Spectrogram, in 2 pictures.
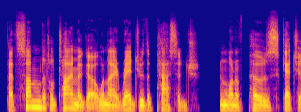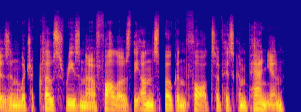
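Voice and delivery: ordinary delivery, nothing marked

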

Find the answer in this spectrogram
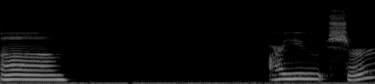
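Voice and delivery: small uncertain voice. Coaching an actor on a line, demonstrating a small, uncertain voice. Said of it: "make your voice small and uncertain".

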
